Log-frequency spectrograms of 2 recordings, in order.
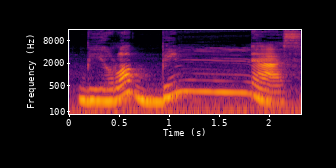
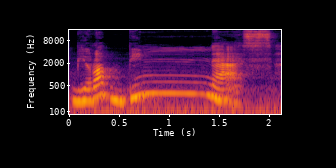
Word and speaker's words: بِرَبِّ النَّاسِ: Bi Rabbin Nas. Now the ba here, it has a shadda, so you have to emphasize on it, and the noon has a shadda, so you have to emphasize on that.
